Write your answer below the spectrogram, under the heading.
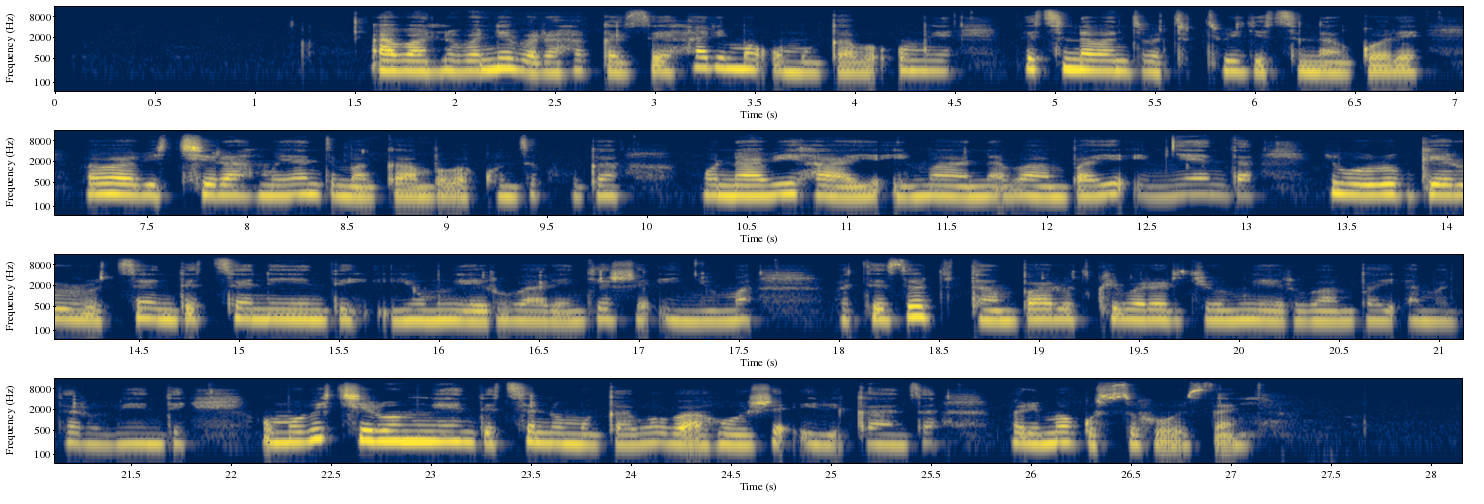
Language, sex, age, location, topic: Kinyarwanda, female, 25-35, Kigali, health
